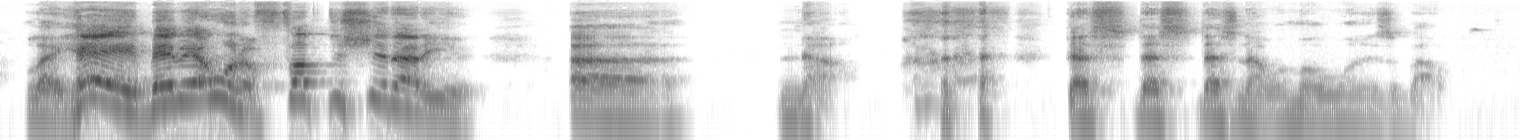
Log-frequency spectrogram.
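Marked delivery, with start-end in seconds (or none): 0.4-2.4 brash, crude, high bellowed holler. Acting out a man going up to a woman, yelling. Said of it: "just yelling some shit out".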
